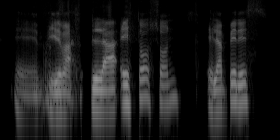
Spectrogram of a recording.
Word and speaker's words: ampere: corriente son amper está esto es amper se escribe ampere y se conoce como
